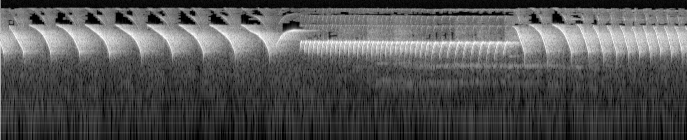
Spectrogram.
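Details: Belgian canary singing repeated descending whistled sweeps, then a long steady buzzing trill on one pitch, followed by another run of swept notes.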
